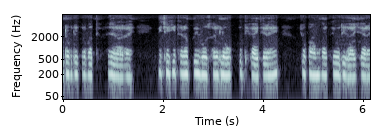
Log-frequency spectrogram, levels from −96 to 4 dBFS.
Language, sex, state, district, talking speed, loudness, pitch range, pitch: Hindi, female, Bihar, Kishanganj, 215 wpm, -17 LUFS, 185-205 Hz, 195 Hz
